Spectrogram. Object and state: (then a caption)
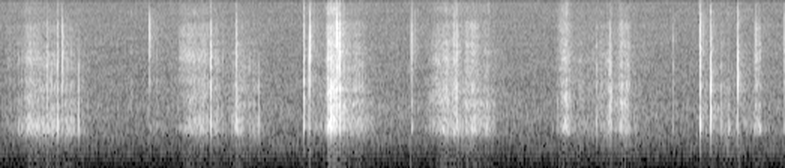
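Clear plastic jar, tapped and scratched. Long pink acrylic nails tap and scratch a small, hollow, round clear plastic jar or lid held close up. Short bursts of scratchy, crinkly scraping alternate with sharp, bright clicks, all high-pitched with no low end.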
